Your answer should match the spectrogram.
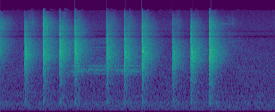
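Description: Chalk striking a chalkboard in a quick run of about a dozen short, sharp taps, roughly three a second, as tick marks are drawn along a graph's axes.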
